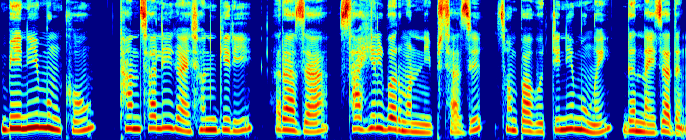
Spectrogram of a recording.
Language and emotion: Bodo, neutral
